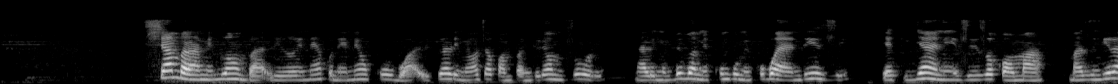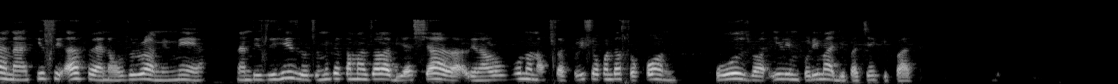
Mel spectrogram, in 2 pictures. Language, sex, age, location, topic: Swahili, female, 18-24, Dar es Salaam, agriculture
